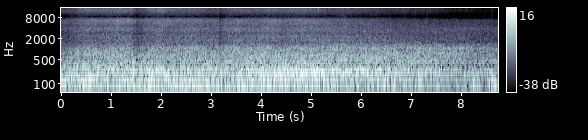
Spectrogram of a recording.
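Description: MTR West Rail Line electric train running past on the tracks below, a low rumble that swells about halfway through, with wind buffeting the microphone.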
